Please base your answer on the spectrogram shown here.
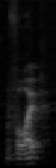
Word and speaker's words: VoIP: or VoIP voice over Internet Protocol pronounced VoIP is simply put phone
